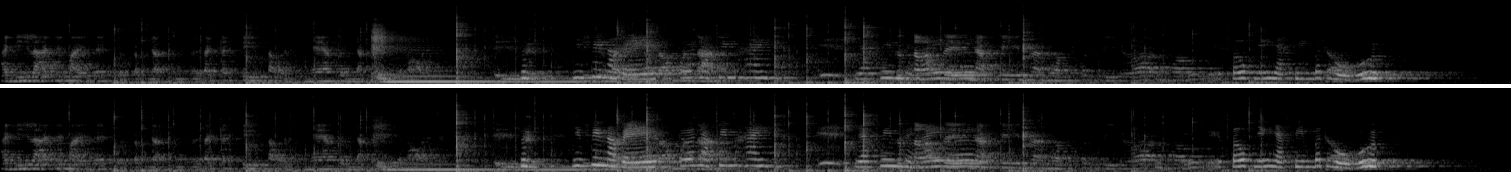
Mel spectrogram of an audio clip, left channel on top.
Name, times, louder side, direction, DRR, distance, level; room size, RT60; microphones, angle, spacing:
voice 1, 0.0-4.4 4.9-7.4 8.9-12.1 12.9-13.7, left 1 dB, 10° left, 3 dB, 0.9 m, -45 dB
sound 1, 0.6-13.1, right 1 dB, 15° right, 0.6 m, -48 dB
sound 2, 3.7-5.4, left 4 dB, 60° left, 0.3 m, -38 dB
voice 2, 4.9-5.4 5.7-7.9 8.2-9.9 11.6-13.8, right 3 dB, 60° right, 9 dB, 0.4 m, -36 dB
10.5 x 4.7 x 4.4 m, 1.4 s
head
